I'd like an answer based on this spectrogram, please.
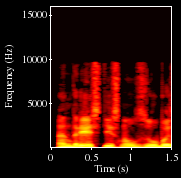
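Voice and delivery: plain reading voice

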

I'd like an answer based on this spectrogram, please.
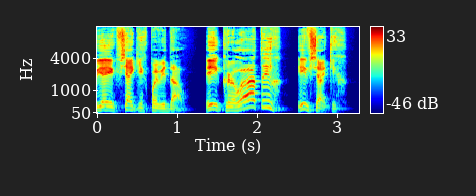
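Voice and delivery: high, loud, bossy bureaucrat voice; blustering official. Acted. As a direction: lay down the law like a boorish boss. Khlebovodov's blustering speech.

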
